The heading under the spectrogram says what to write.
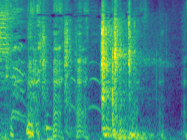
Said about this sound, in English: Michael just played the door opening.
